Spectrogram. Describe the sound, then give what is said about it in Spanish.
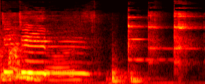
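A voice speaks briefly, then glasses of whisky clink together several times in quick succession, each bright ringing tap clear as in a toast. “Salud.”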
